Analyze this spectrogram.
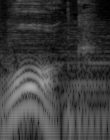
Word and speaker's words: walk: In lion, for example, we pronounce it loudly and proudly, whereas in walk, we never pronounce it at all.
